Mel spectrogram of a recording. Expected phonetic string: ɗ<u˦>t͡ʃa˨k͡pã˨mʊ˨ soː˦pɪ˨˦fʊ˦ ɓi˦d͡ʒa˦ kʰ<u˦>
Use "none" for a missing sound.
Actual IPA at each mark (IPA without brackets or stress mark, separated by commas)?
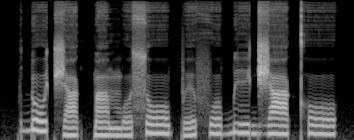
o˦, o˦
